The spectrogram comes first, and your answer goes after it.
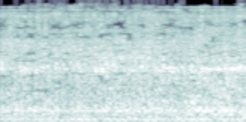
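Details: Diesel engine started before teardown, already hard to turn; loud harsh roar full of hissing, no clean firing beat: severe blow-by, worn liner seized, so liner and piston rings were replaced.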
